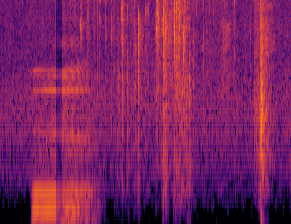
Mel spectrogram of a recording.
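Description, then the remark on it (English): Someone takes a drink of water: a short low hum or throat sound, then soft crinkling of a plastic bottle and small wet gulps, ending with a sharp click. “Let me take some water first.”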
